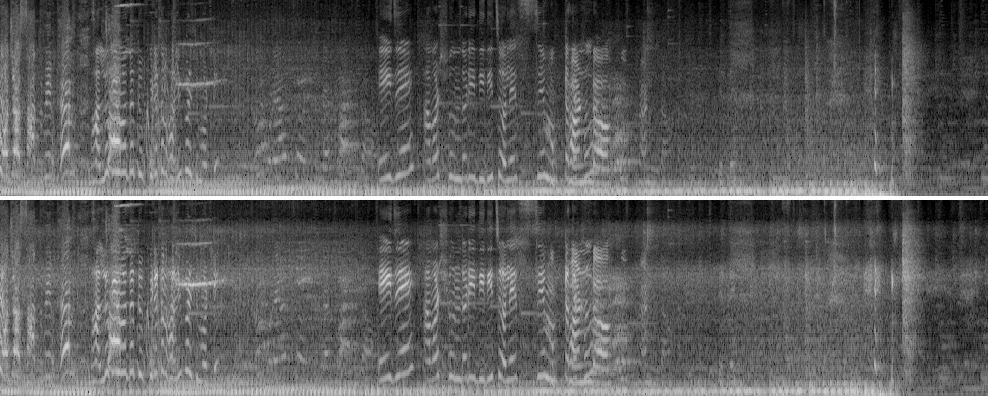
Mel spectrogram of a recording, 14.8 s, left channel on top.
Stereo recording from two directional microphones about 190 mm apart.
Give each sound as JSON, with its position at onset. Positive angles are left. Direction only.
{"t": 0.0, "sound": "speech", "side_deg": 0}
{"t": 5.6, "sound": "a woman's voice", "side_deg": -5}
{"t": 7.2, "sound": "a woman's voice", "side_deg": 60}
{"t": 7.4, "sound": "a woman's voice", "side_deg": 10}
